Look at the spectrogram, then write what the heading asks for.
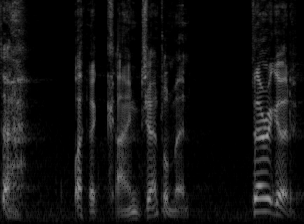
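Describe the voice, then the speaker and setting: A man's voice: on the low side, huge pitch swings, normal speed, creaky, a little hiss or hum, exaggerated voice. A man playing a courteous, old-fashioned family man in a video game, with formal, genteel speech.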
